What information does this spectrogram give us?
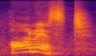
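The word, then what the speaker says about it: honest: একটি ঘোড়া স্টোরিয়ান হিস্টোরিয়ান দুইটাই হ এর মত উচ্চারণ হইছে দেখেন আবার অনেস্ট অনেস্ট দেখেন আছে কিন্তু এইচ হ এর মত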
